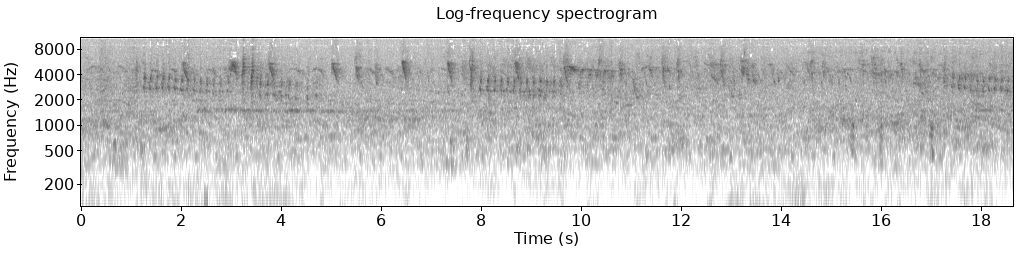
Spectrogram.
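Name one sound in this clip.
A newborn monkey squeaks in high, thin cries.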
